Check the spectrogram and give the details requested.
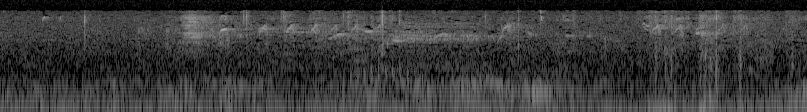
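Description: Faint songbird calls: a quick run of short high chirps, then a longer buzzy note, with a few faint clicks near the end.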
